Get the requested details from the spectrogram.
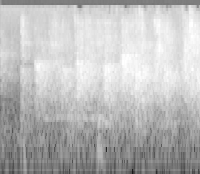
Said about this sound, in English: Clap your hands and give him the glory.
